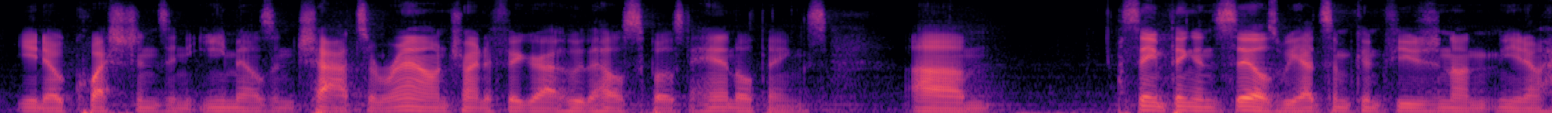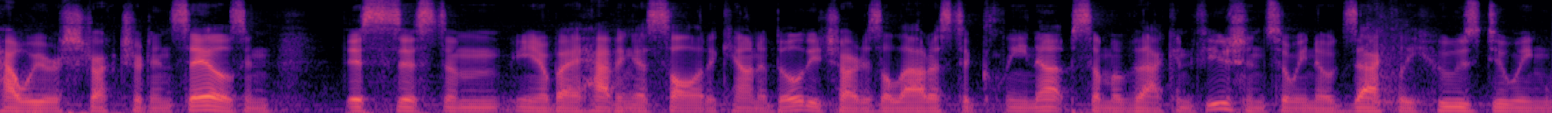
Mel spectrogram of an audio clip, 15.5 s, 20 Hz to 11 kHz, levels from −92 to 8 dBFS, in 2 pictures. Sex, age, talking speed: male, 20-39, 250 wpm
